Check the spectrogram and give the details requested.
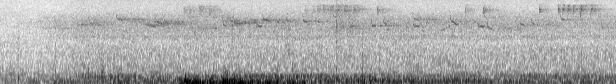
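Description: Songbirds singing in quick, high chirps and short trills over a steady low rumble, with a louder low rumble about two seconds in.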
